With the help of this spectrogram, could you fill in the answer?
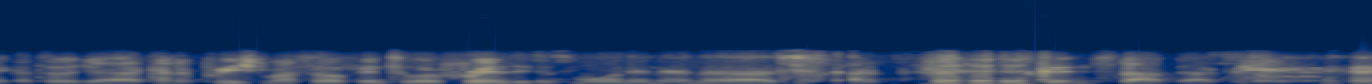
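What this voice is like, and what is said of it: Hoarse voice. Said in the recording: “I'm a little hoarse today, man. ... so I don't mind being a little hoarse”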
